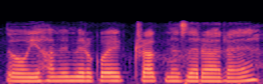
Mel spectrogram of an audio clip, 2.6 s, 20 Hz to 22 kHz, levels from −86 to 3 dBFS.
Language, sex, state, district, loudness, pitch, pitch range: Hindi, female, Tripura, Dhalai, -17 LUFS, 190 Hz, 180-190 Hz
